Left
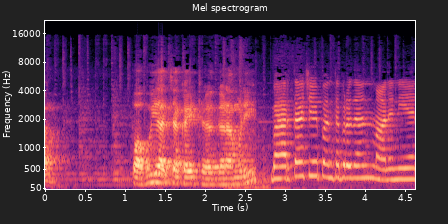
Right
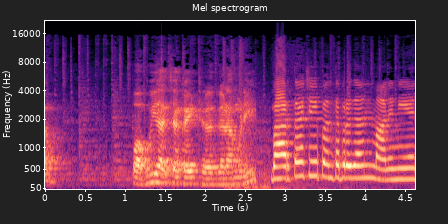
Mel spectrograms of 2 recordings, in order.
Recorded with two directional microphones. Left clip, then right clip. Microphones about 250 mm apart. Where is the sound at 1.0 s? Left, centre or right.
Centre.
